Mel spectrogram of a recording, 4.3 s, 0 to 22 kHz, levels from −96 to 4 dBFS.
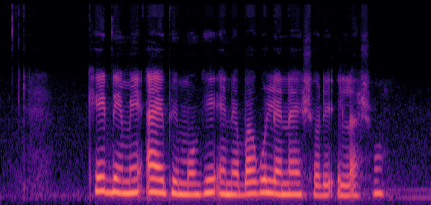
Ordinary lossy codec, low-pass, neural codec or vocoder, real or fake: Opus, 32 kbps; 19.8 kHz; none; real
